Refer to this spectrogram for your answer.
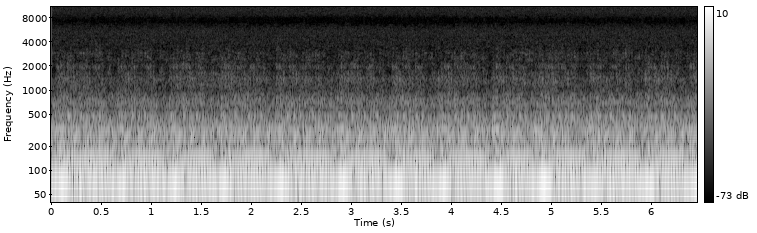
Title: Audi 2.0 tdi rough idle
